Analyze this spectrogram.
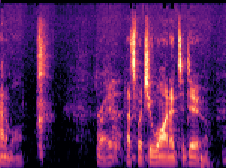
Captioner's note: chuckles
